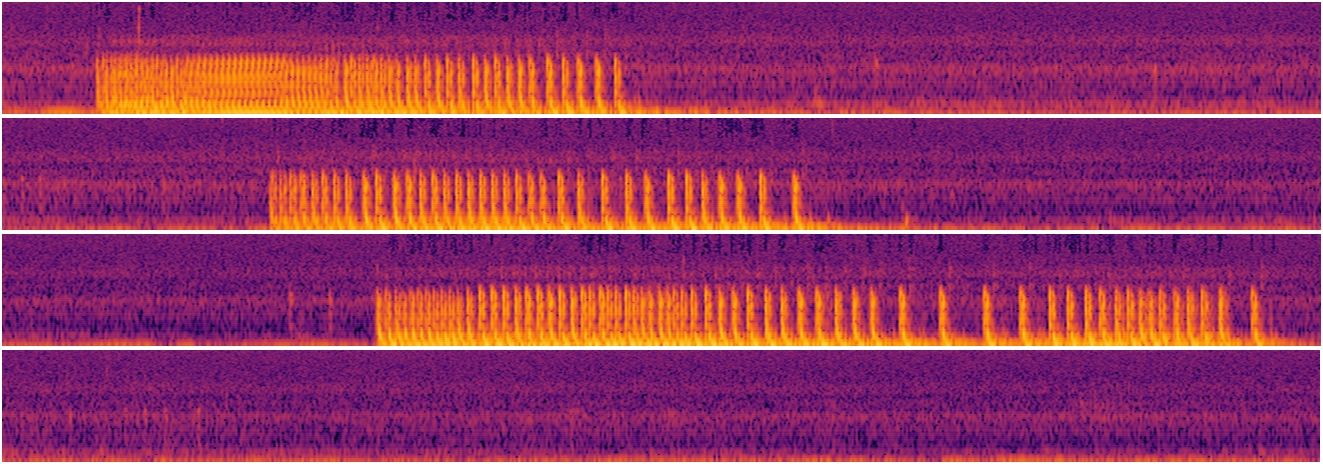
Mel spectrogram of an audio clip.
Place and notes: Utena, Lithuania, sounding pine tree
windy day. pine trees swaying and touching each other. contact microphone recording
